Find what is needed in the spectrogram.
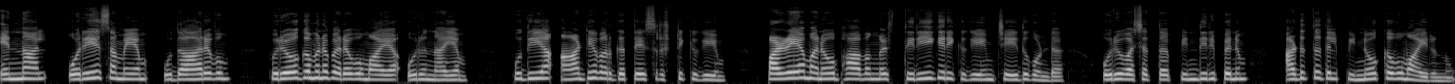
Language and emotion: Malayalam, neutral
